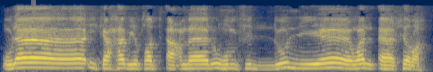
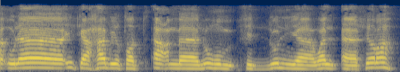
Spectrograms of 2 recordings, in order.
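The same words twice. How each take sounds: First: "الدنيا" ending slightly tilted toward e; taqlil of final alif. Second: Said in the usual way. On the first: Shown as a demonstration. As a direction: recite with "الدنيا" halfway between dunya and dunye. (تقليل ألف "الدنيا" بين الفتح والإمالة) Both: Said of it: "قلل الدنيا أيضًا".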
